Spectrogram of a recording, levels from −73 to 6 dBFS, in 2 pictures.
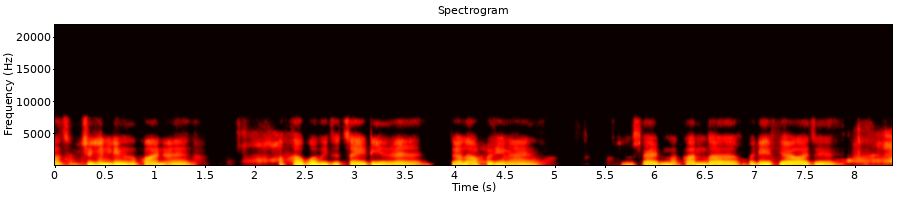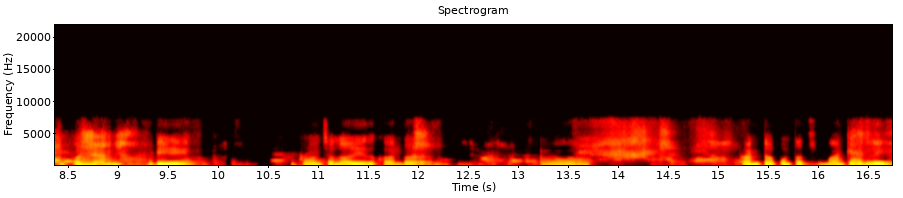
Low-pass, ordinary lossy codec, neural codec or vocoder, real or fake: none; none; codec, 16 kHz, 0.5 kbps, FunCodec, trained on Chinese and English, 25 frames a second; fake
